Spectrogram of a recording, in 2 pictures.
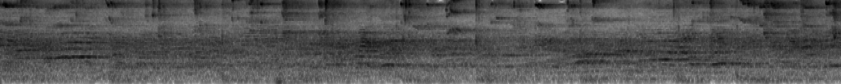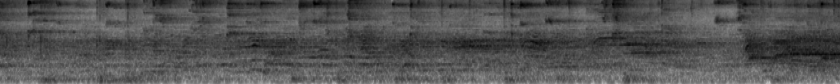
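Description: Basketball being dribbled on a hardwood court during live play, over the steady chatter of a crowd in a large gym.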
